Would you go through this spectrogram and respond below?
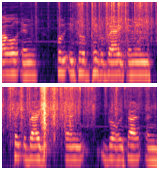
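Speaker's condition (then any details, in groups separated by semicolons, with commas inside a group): Cerebral palsy; present from birth; able to talk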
